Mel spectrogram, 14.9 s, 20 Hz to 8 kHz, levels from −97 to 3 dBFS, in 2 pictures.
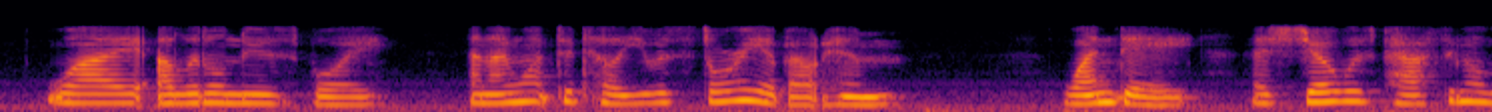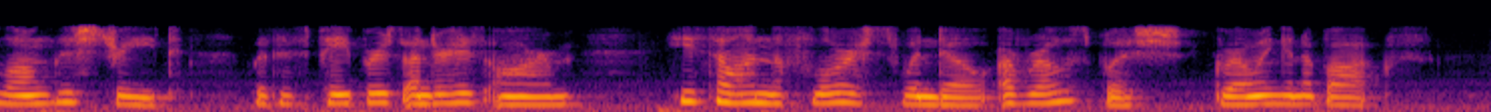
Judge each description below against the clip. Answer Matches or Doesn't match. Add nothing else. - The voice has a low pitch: Doesn't match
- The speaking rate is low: Doesn't match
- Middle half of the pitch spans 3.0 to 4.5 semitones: Matches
